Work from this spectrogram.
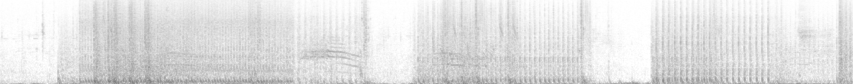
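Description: Rapid bursts of SKS rifle fire with a heavy barrel in a video game crackle in long strings, pausing briefly between volleys, with game sound effects and occasional talk mixed in.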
